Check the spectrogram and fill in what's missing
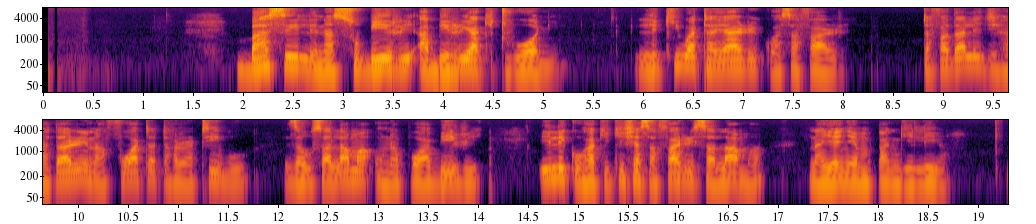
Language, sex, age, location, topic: Swahili, male, 18-24, Nairobi, government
